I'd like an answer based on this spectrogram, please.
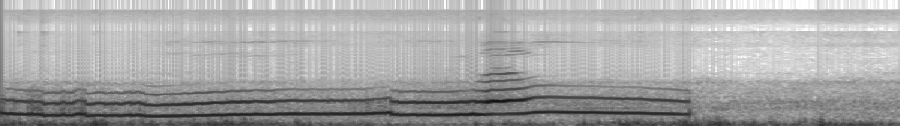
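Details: Domestic cat yowling at a neighbour's cat that entered its territory: a sustained, low, slightly wavering moan lasting over four seconds with a brief higher catch midway, then fading into quiet background noise.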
